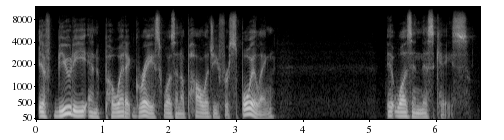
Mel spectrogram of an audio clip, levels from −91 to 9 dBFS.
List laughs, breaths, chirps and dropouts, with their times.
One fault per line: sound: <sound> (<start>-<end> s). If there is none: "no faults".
no faults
